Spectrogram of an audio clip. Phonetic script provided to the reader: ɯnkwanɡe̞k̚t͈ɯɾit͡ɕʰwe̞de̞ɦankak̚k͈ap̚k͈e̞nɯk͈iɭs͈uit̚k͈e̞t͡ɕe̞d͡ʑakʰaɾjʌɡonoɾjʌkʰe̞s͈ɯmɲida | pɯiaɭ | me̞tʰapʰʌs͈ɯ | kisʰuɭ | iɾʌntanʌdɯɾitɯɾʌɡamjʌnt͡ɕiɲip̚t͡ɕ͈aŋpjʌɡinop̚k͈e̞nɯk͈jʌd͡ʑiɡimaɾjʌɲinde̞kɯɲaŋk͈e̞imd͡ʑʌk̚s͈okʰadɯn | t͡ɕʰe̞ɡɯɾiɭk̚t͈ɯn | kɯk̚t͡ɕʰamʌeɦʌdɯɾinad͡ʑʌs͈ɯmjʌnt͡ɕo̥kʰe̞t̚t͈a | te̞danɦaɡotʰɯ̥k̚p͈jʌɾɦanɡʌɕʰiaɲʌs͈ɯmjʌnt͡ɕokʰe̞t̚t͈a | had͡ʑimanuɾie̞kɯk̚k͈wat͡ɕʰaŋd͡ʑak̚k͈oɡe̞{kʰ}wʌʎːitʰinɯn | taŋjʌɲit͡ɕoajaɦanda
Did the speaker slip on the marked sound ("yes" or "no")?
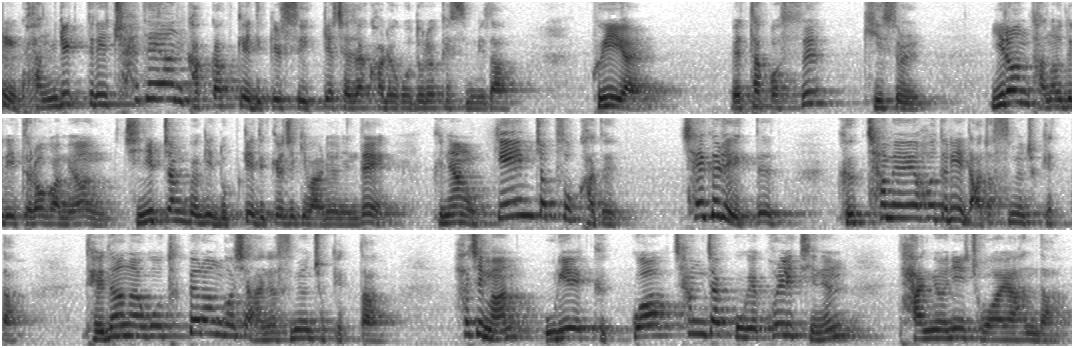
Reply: no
